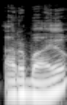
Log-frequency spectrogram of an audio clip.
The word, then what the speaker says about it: Adebayo: Adebayo. Adebayo? Okay, I got it. Adebayo.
